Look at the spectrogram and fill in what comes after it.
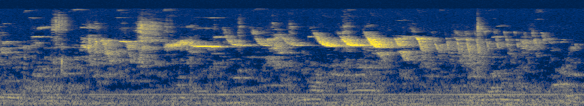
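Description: Small birds chirping faintly, with a quick run of short, falling high notes in the middle, over a faint steady hum.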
